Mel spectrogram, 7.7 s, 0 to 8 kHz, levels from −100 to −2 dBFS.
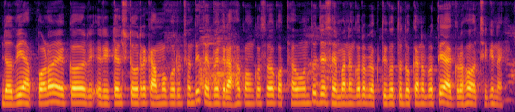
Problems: constant background noise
